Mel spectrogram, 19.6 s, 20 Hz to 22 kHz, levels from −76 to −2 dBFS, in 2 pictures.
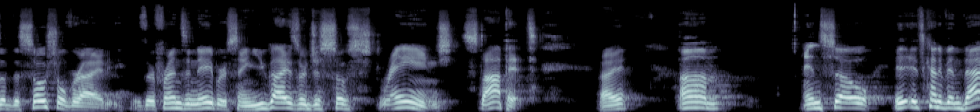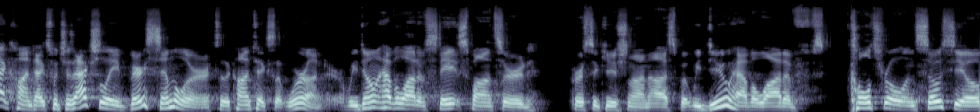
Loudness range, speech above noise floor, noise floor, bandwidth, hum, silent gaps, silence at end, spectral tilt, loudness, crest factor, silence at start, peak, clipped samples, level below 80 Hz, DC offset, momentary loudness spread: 3 LU; 42 dB; -59 dBFS; 17 kHz; none; none; 0 s; -4.5 dB/octave; -18 LUFS; 16 dB; 0 s; -2 dBFS; under 0.1%; -66 dBFS; under 0.1%; 8 LU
